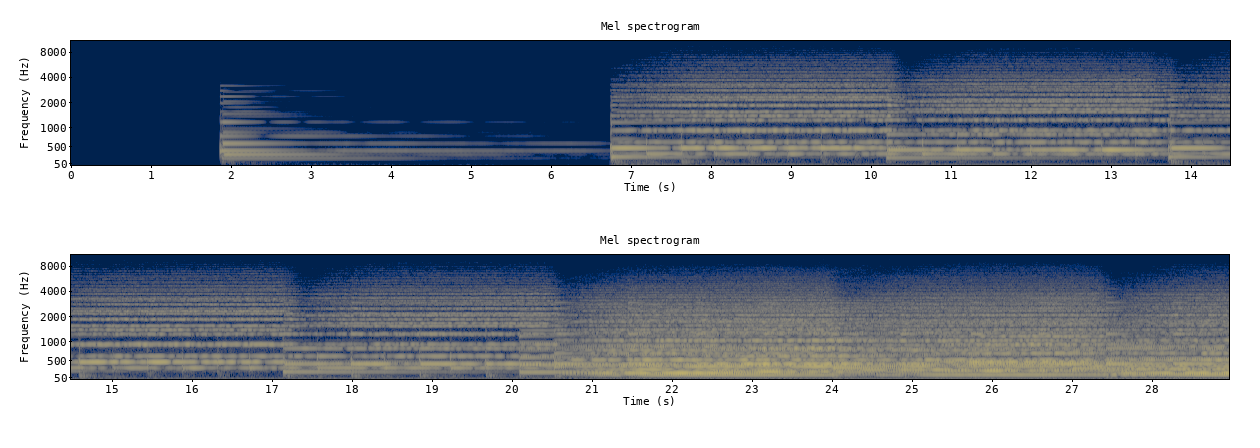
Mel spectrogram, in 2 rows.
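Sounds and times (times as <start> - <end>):
piano: 1.9 - 28.9
strings: 6.8 - 28.9.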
